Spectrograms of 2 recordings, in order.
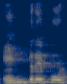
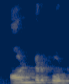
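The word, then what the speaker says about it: entrepôt: अच्छा, एक होता है ऑन्ट्रेपोर्ट, इसे एंट्रेपोर्ट नहीं कहते, दिस इज नॉट एंट्रेपोर्ट, इसको ऑन्ट्रेपोर्ट कहते हैं। प्रोनाउंसिएशन ओ से स्टार्ट होता है, although the letter starts from the word starts from e, but the pronunciation starts from o।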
